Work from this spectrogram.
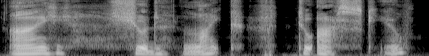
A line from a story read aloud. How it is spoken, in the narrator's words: said Bradley Headstone, grinding his words slowly out, as though they came from a rusty mill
